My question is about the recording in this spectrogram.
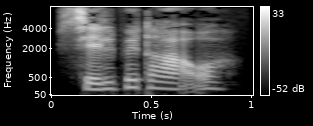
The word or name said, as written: selvbedrager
